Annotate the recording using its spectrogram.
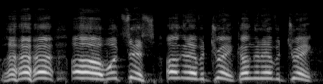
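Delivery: loud, high mock delight; hammed-up discovery of a bottle; imitating a loud stranger grabbing a drink; brash guy finding a drink. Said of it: "going like this".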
